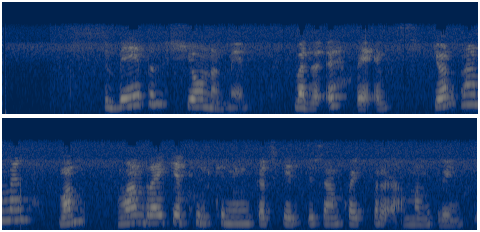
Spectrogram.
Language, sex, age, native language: Icelandic, female, 11, Icelandic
